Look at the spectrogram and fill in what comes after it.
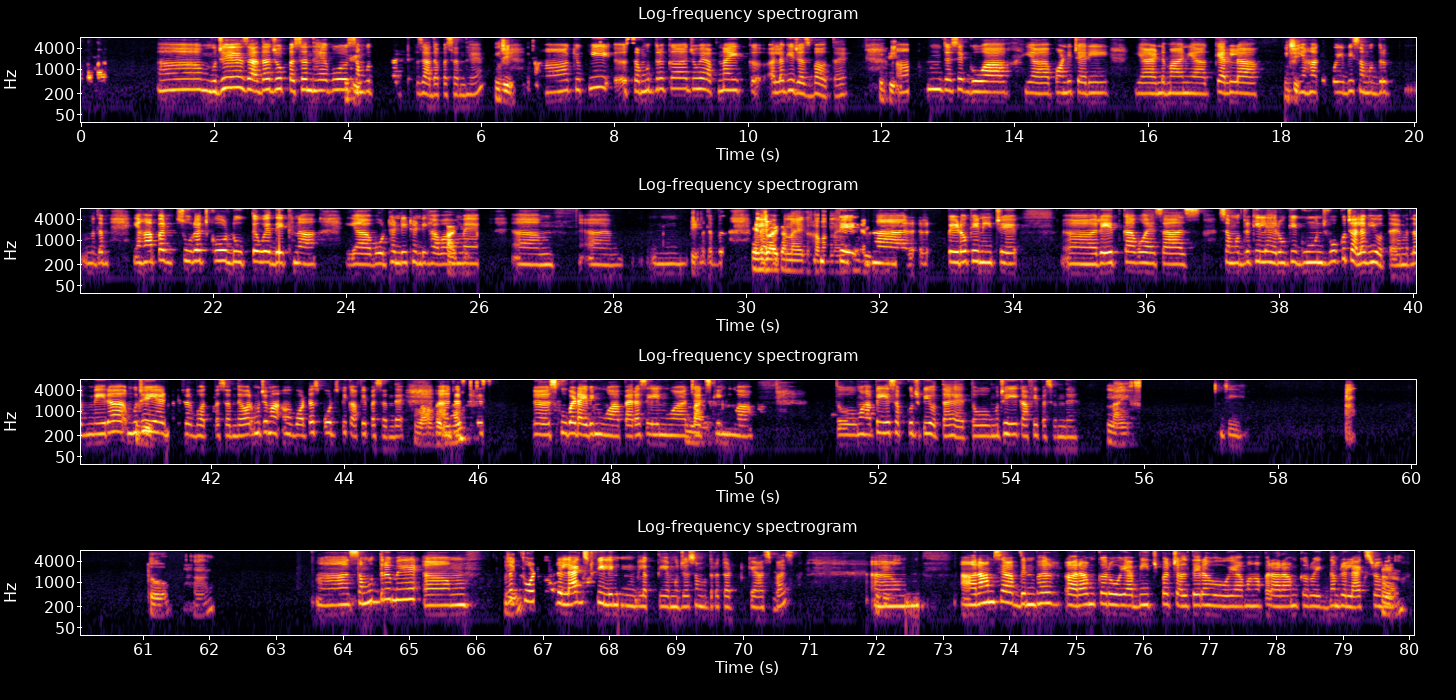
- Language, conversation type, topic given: Hindi, unstructured, गर्मियों की छुट्टियों में आप पहाड़ों पर जाना पसंद करेंगे या समुद्र तट पर?
- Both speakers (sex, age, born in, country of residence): female, 35-39, India, India; male, 25-29, India, India
- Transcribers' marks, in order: mechanical hum; other background noise; distorted speech; in English: "ओके"; static; in English: "एन्जॉय"; in English: "एडवेंचर"; in English: "वॉटर स्पोर्ट्स"; in English: "वाओ वेरी नाइस"; in English: "नाइस"; in English: "नाइस"; tapping; in English: "रिलैक्स्ड फ़ीलिंग"; in English: "रिलैक्स"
